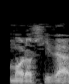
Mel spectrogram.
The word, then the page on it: morosidad: espagnol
